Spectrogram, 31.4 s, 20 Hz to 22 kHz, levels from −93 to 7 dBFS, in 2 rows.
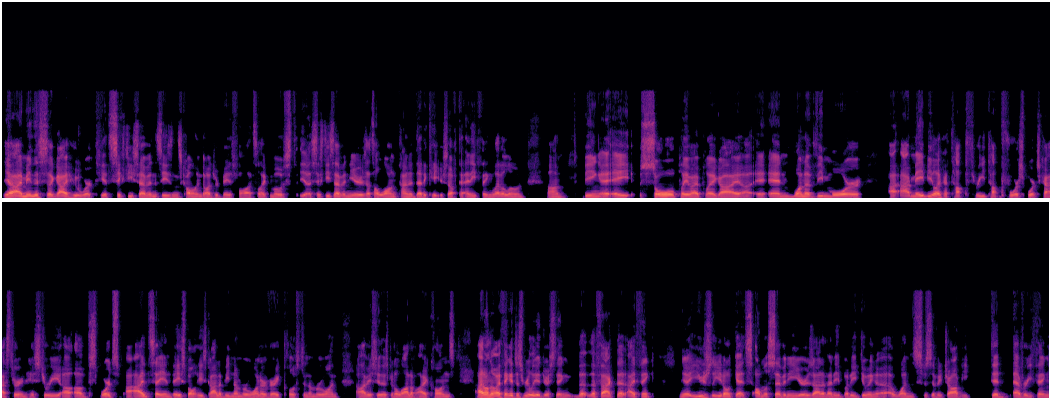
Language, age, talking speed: English, 10-29, 225 wpm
